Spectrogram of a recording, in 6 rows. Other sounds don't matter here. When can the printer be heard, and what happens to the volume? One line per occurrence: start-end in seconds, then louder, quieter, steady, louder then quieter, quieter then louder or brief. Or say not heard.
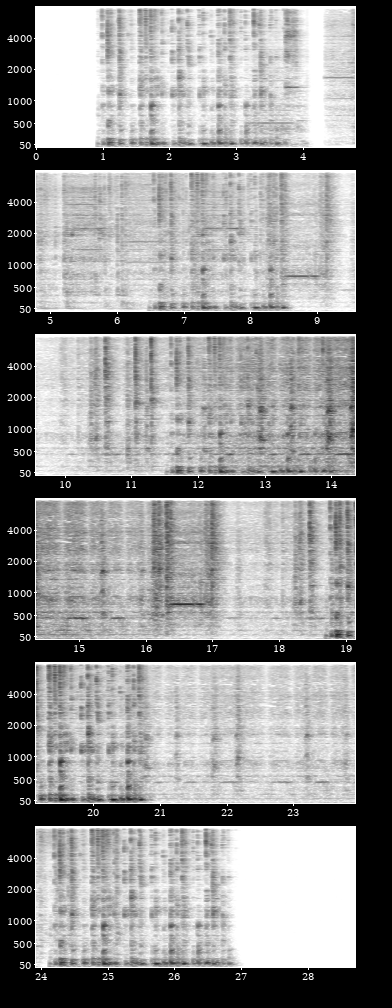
3.1-25.3 louder then quieter.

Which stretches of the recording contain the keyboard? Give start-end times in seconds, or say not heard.
0.9-3.8, 6.5-8.6, 11.5-14.2, 18.6-20.8, 24.1-26.9.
